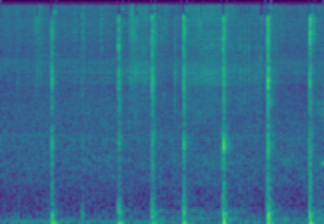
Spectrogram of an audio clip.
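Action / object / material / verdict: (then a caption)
knock / fiberglass camper side wall / fiberglass / hollow. Knuckle knocks on the corner of a camper's fiberglass side wall, where water getting in behind the panel has caused delamination and the panel pushes in. Seven short, dull, low thuds sound out at a steady pace, each dying away almost at once. The knocks sound hollow over the damaged area.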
